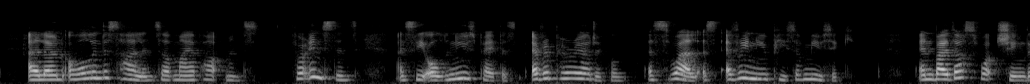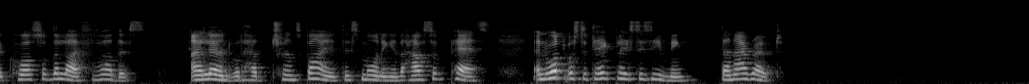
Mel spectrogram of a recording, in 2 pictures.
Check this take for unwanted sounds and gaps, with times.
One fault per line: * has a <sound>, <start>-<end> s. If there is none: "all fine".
all fine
